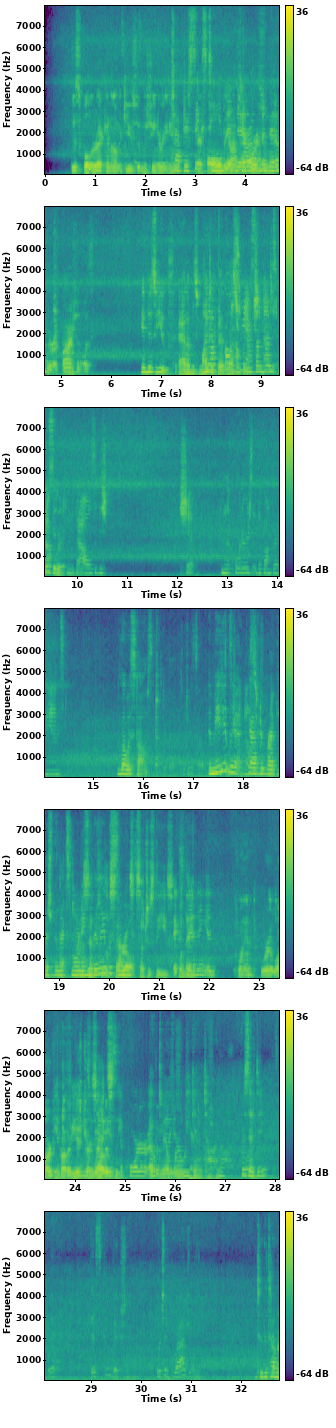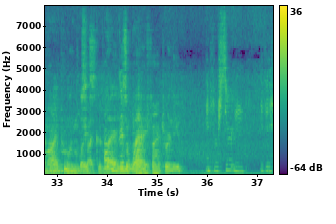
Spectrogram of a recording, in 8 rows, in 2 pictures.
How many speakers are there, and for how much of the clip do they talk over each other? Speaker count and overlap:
8, about 48%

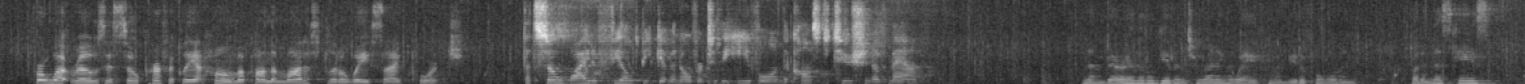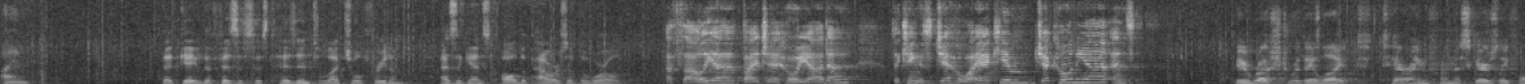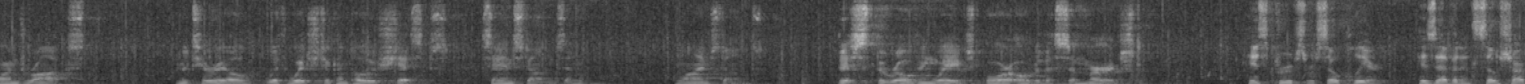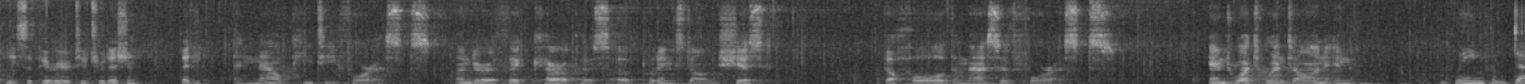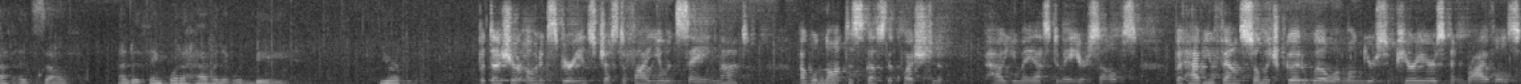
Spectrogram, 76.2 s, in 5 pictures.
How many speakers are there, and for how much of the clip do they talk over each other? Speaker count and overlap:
6, no overlap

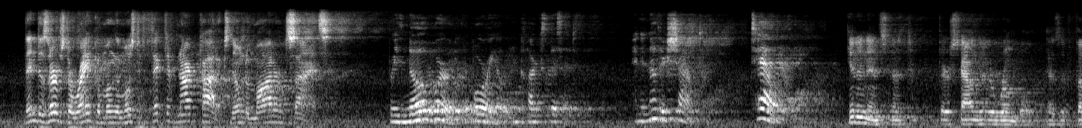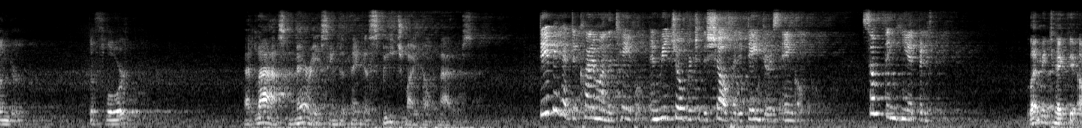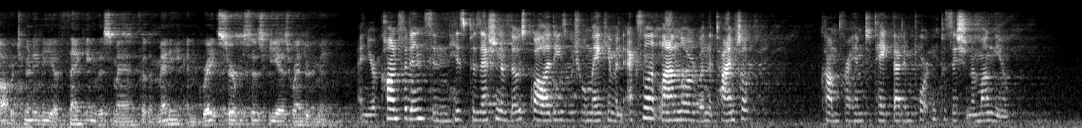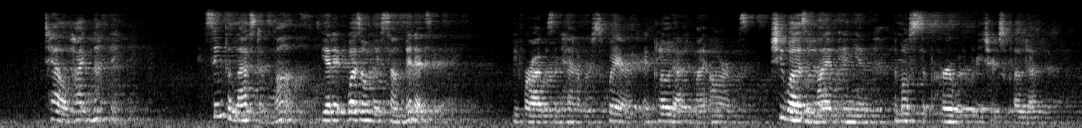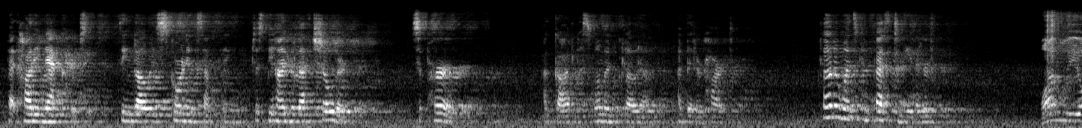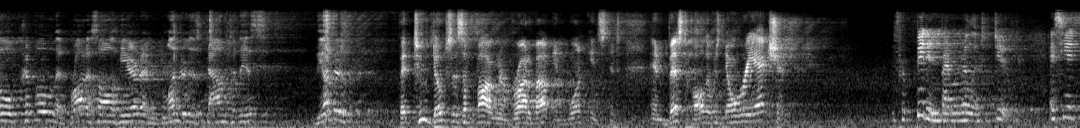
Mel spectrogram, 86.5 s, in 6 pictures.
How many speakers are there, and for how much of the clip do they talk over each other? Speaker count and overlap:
7, no overlap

